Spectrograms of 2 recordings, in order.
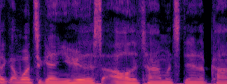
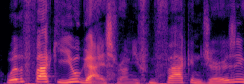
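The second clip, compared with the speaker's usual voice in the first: high, loud Boston masshole; Massachusetts accent; 6 semitones higher, 5 dB louder than usual. Retold or imitated. Masshole questioning Jersey visitors, brash Massachusetts accent. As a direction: quiz them in brash, high-pitched Boston. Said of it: "I just mastered the guy's accent".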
